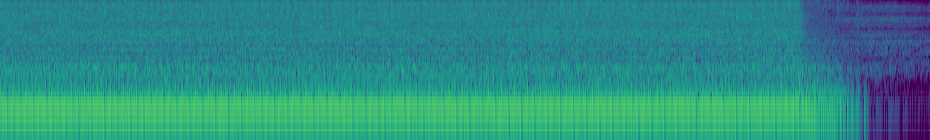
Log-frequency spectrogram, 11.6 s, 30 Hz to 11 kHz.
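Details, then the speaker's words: Volvo S60 Turbo after installing two new OEM exhaust valves on cylinder 1 (previously bad misfire and long crank time): fired right up, steady even idle for about ten seconds with no stumble, then switched off; runs smooth. "I'll fired right up"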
